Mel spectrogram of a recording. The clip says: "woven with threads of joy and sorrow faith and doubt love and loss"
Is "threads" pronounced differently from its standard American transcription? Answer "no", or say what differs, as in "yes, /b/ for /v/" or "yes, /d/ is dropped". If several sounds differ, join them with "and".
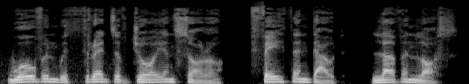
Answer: no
